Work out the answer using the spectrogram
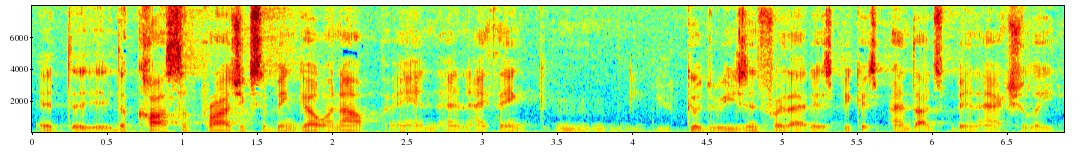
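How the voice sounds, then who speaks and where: Deep bright voice, syrian-born guy, kinda halting, roomy reverb. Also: steady tone, gravelly, breathy edge. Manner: hesitant, many fillers and restarts. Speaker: structural engineer guest. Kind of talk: interview answers.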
